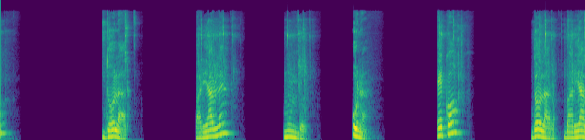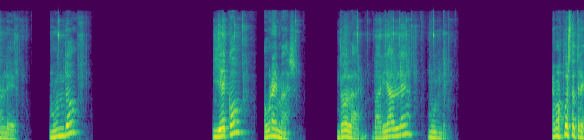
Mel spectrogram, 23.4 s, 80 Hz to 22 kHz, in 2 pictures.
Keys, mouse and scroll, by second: 0.0-0.4 typing, 2.0-7.0 typing, 8.2 Return, 8.3-16.8 typing, 18.1-21.2 typing, 22.5 Escape, 22.9 k, 23.2 k.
